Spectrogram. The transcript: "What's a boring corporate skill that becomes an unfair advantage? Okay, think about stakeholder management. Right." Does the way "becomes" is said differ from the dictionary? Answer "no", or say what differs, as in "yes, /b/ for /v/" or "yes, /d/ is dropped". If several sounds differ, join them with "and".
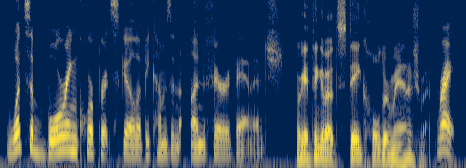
no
